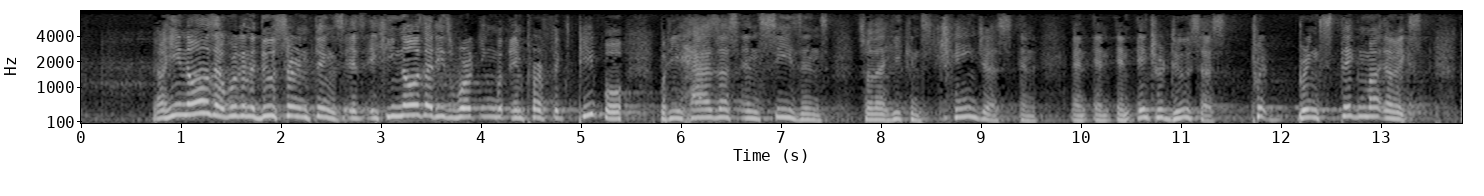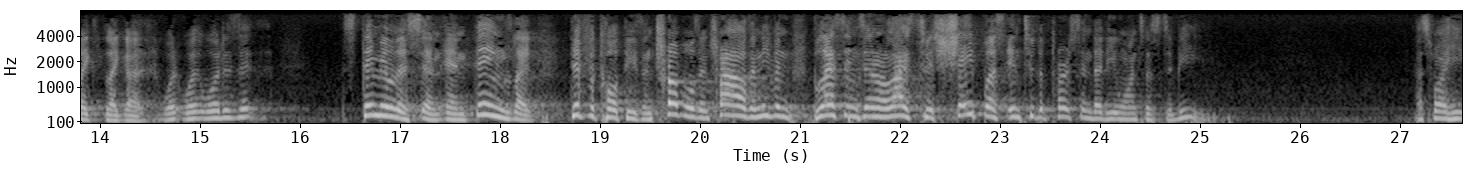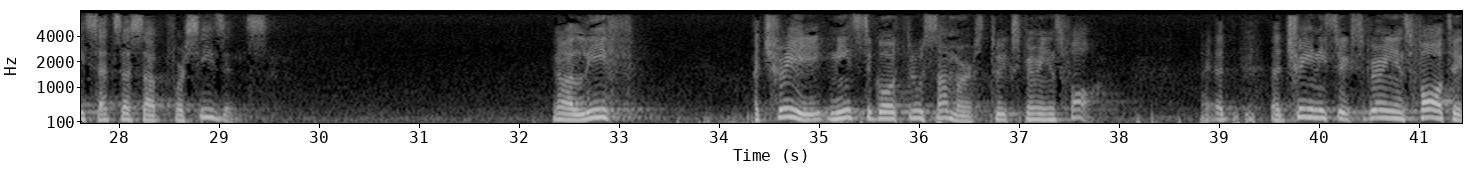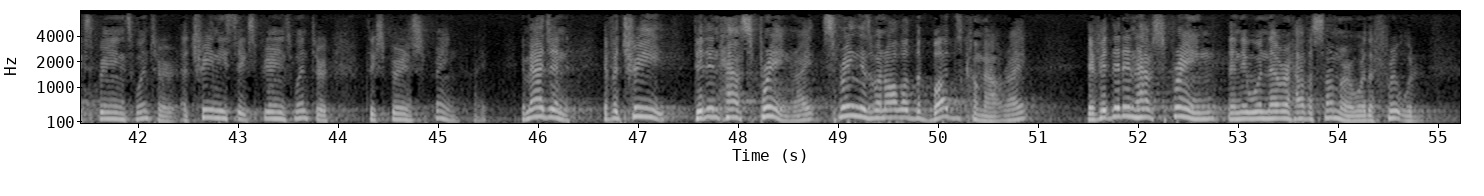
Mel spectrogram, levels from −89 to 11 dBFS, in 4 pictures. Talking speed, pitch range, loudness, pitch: 160 wpm, 155-215 Hz, -21 LUFS, 180 Hz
